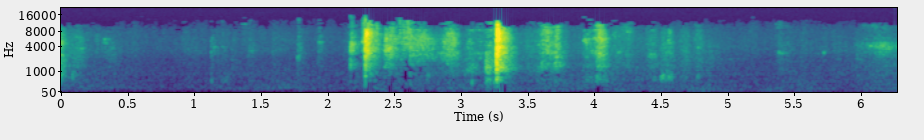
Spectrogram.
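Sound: paper pages being shuffled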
